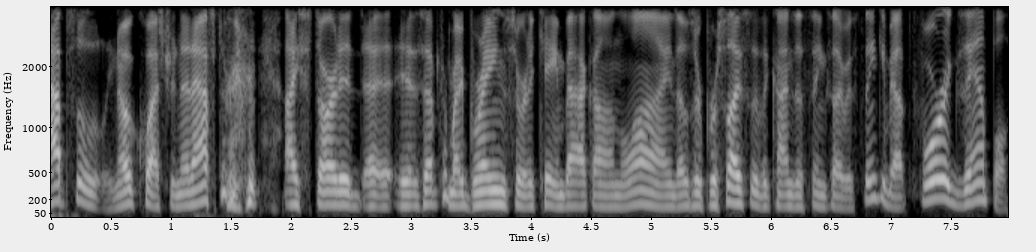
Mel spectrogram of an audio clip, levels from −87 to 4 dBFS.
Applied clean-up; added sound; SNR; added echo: none; none; none; none.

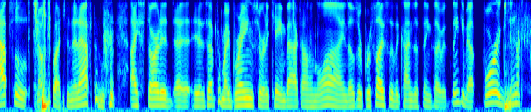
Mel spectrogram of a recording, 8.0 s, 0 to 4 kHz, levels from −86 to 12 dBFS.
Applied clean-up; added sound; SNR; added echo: neural diffusion model UNIVERSE++.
